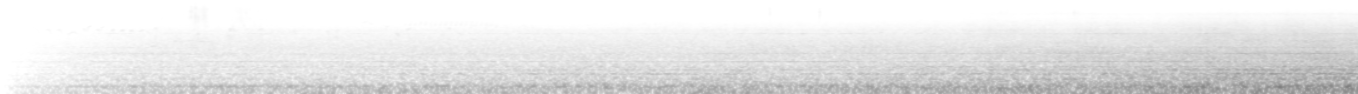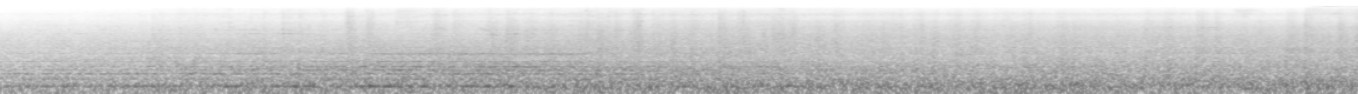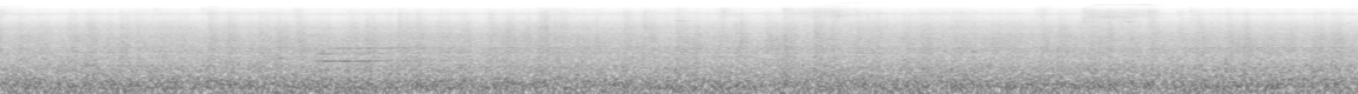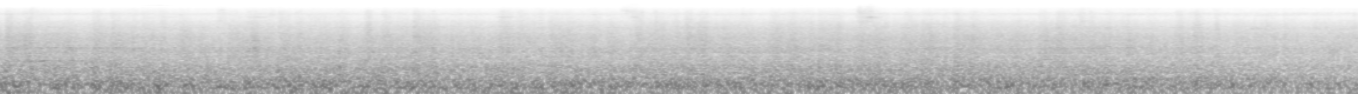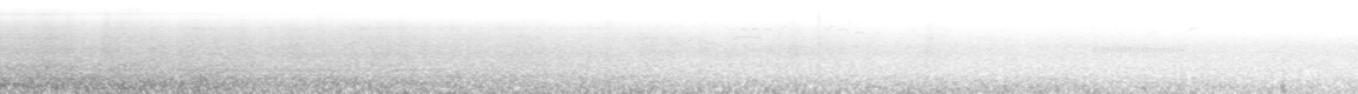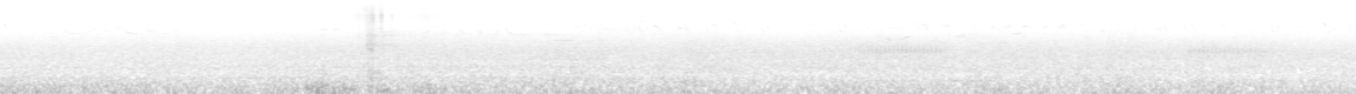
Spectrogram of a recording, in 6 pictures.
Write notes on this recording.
freight train passing. then deep forest ambience that somehow escaped being overwhelmed by urban sounds of the industrial district of Poznan.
